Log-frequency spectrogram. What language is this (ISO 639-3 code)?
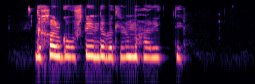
pus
